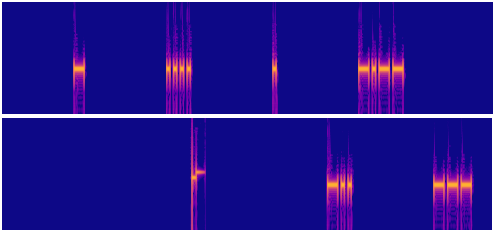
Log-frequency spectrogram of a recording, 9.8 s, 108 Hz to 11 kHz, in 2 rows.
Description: Morse code, heard as a keyed tone, about 36 wpm, spaced as for 10 wpm, 700 Hz. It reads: THEY DO
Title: 8x Character Spacing - Top 100 Words - 35wpm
